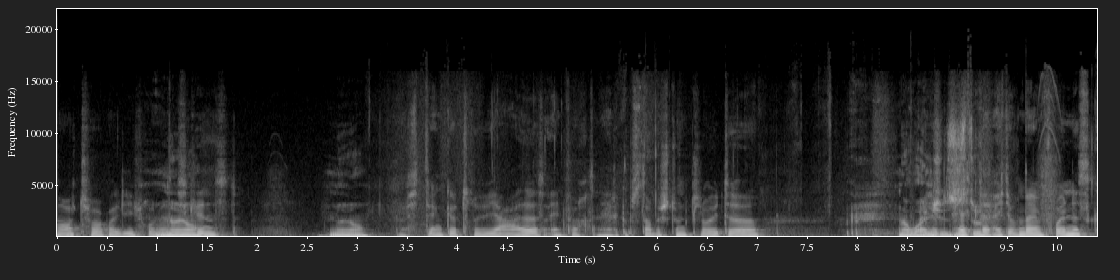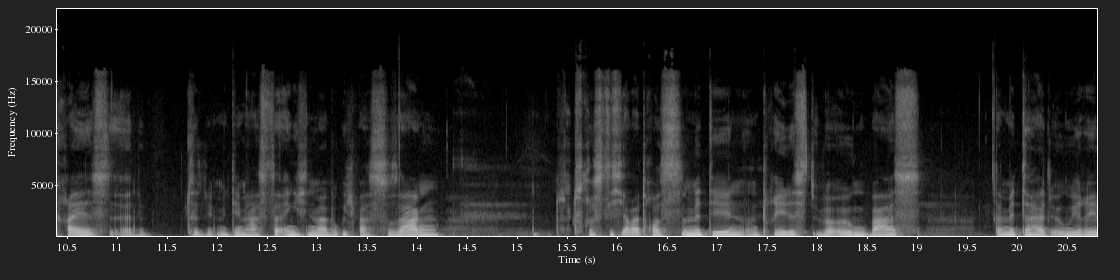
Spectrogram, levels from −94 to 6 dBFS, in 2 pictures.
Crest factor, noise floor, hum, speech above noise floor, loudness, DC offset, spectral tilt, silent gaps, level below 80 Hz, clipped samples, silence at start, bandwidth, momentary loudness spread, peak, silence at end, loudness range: 18 dB; -58 dBFS; none; 30 dB; -29 LUFS; under 0.1%; -6.5 dB/octave; none; -48 dBFS; under 0.1%; 0 s; 16 kHz; 16 LU; -10 dBFS; 0 s; 6 LU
